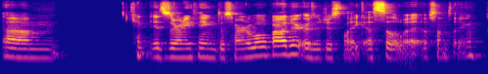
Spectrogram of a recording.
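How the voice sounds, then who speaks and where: A woman playing a tabletop game, asking halting questions with fillers, in roomy audio. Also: on the low side, little pitch movement, vocal fry. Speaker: player. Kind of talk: tabletop game role-play.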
